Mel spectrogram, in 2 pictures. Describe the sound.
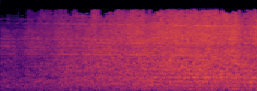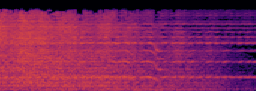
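Broad, steady roar of an airplane on a night flight, with no voices. It swells gradually, holds loudest through the middle and eases slightly toward the end.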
